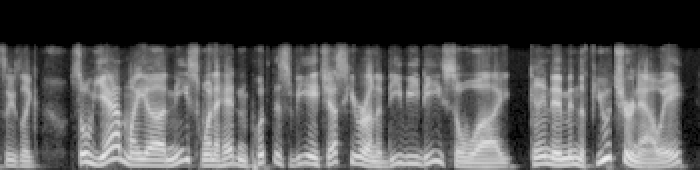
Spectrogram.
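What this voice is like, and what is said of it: Put-on Canadian accent. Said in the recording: “I can't do a French accent. I'll give him a Canadian one.”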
